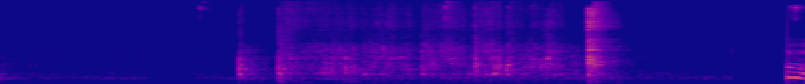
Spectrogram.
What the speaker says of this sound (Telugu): గోంగూర వేసుకోవాలి ఈ తాలింపు పెట్టిన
